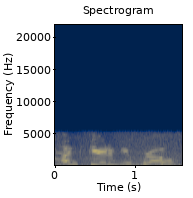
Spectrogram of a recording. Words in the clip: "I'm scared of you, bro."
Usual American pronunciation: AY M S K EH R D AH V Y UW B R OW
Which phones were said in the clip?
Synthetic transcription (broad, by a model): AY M S K EH R D AH V Y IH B R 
